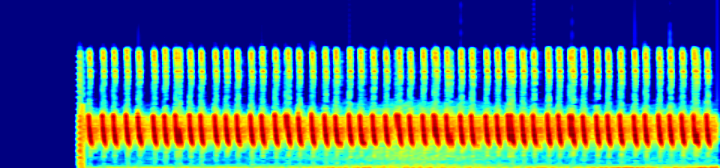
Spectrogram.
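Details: Nembak-style cigun song recorded as a tutor track for training birds: after a short silence, a rapid, dense trill of high buzzy notes starts suddenly and runs without a break, with a faint low hum beneath.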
